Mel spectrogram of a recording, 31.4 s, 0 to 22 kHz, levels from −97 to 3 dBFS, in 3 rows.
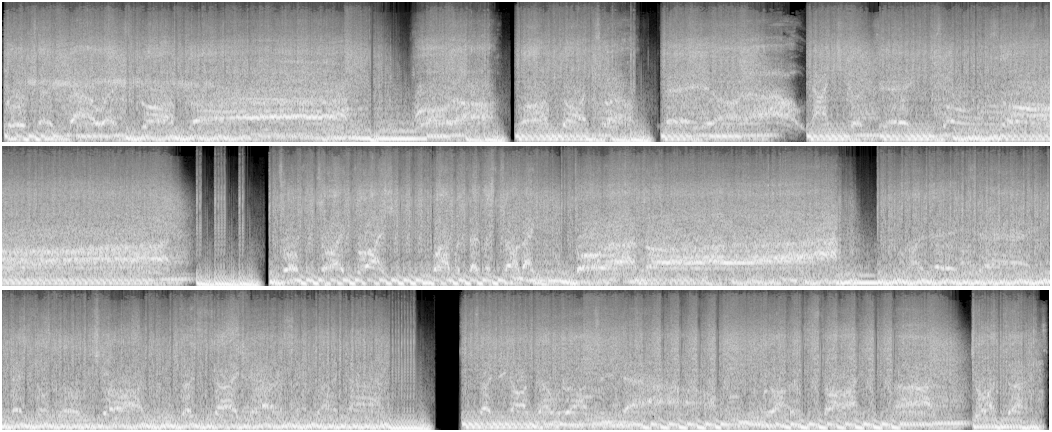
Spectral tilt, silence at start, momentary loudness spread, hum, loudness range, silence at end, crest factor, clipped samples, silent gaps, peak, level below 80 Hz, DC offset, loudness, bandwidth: -4.5 dB/octave; 0 s; 3 LU; none; 2 LU; 0 s; 2 dB; 20%; 25.34-25.52 s; 0 dBFS; -12 dBFS; under 0.1%; -3 LUFS; over 20 kHz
